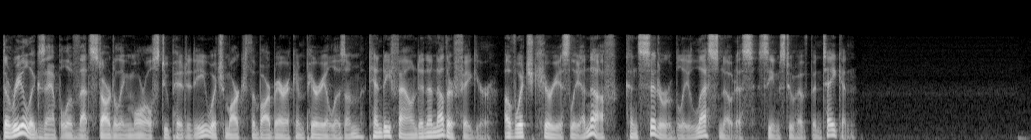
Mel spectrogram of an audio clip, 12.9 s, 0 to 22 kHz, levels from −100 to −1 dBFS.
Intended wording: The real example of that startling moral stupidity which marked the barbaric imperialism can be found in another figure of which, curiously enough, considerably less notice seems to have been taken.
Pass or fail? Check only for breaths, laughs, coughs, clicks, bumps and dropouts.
pass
